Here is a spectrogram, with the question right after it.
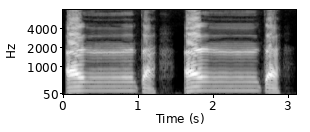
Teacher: suara nunnya samarkan ke ta dan tidak boleh dijelas tidak boleh anta tapi anta anta langsung ke makhraj daripada huruf ta. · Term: ikhfa hakiki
